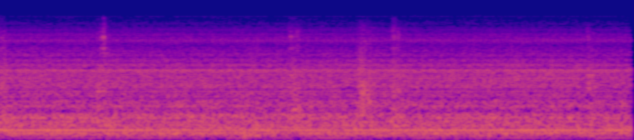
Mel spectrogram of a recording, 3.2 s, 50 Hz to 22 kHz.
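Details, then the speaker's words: Amiga Chinon FB357A high-density floppy drive (DF0 from an A3000), shown in an A2000 while copying mod files; it still runs at the slow speed. A steady spin hum with soft, irregular head-step clicks. Normal floppy drive operation. "still runs at that slow speed I don't know if you can hear this thing chunking along it reminds me of the Amiga 1010 Drive"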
